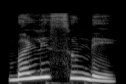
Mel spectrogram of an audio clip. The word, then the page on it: ಬಿಳಿಸೊಂಡೆ: kannada; biḷi soṇḍe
